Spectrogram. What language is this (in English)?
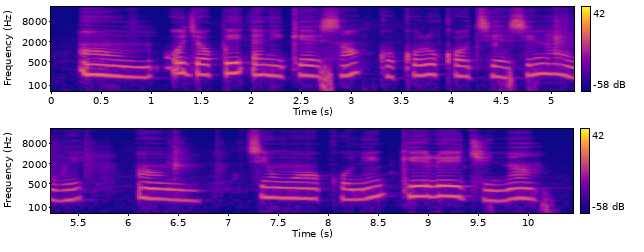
Yoruba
